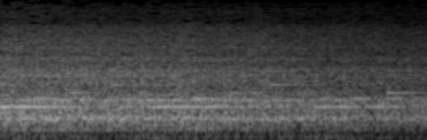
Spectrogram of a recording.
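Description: Relaxing piano music fading out, a few held notes ringing over a steady hiss.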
